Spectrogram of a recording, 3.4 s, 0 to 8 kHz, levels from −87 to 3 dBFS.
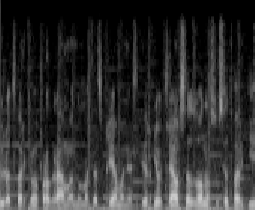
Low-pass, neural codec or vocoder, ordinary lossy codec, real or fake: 7.2 kHz; none; Opus, 64 kbps; real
